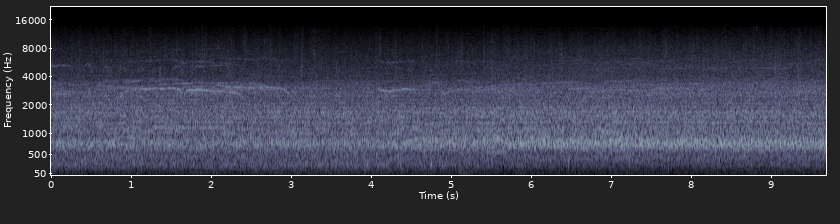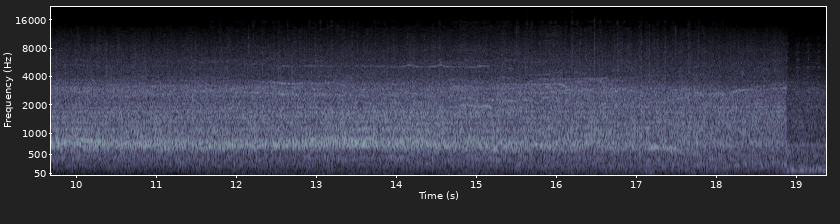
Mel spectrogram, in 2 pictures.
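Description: Large baseball stadium crowd at a 2009 World Series game between the Phillies and Yankees roars and applauds steadily as a pitcher walks off the field, a dense, sustained wash of cheering with no break.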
